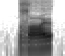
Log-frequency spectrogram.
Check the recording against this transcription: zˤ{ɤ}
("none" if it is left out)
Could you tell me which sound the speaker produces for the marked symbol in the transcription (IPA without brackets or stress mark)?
ɵ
